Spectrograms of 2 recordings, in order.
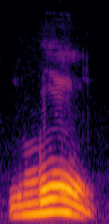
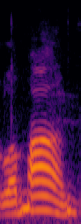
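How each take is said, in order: First: It is said the French-sounding way. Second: It is said the American way.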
